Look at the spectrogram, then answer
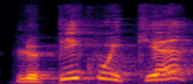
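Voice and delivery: usual speaking voice

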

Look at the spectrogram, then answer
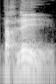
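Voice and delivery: loud, insistent command; plus impératif. A narrator's reading. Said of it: "d'un ton de plus en plus impératif". (ordre impérieux, voix forte)

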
